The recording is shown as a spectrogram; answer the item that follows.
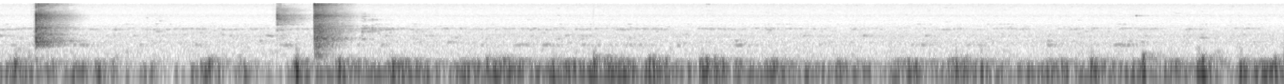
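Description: Two short hissing swishes, one near the start and another about a second later, over a constant low rumbling handling noise. The noise is consistent with hands and hair moving close to the microphone.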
